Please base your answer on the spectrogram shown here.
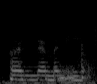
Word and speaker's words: anemone: Anemone.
